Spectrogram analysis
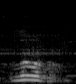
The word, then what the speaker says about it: Louisville: Pronounced Louisville.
